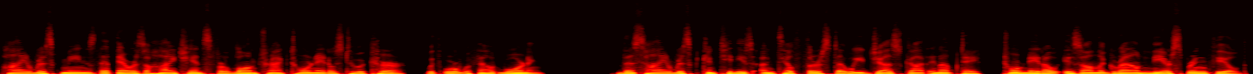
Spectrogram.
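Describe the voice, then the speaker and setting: A man's voice: mid-range voice, moderate pace, no echo. A man reading a scripted emergency weather bulletin as a radio announcer. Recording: dull lo-fi weather radio sound.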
